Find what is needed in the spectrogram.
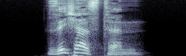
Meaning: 1. superlative degree of sicher 2. inflection of sicher: strong genitive masculine/neuter singular superlative degree
- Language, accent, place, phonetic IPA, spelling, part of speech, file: German, Germany, Berlin, [ˈzɪçɐstn̩], sichersten, adjective, De-sichersten.ogg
